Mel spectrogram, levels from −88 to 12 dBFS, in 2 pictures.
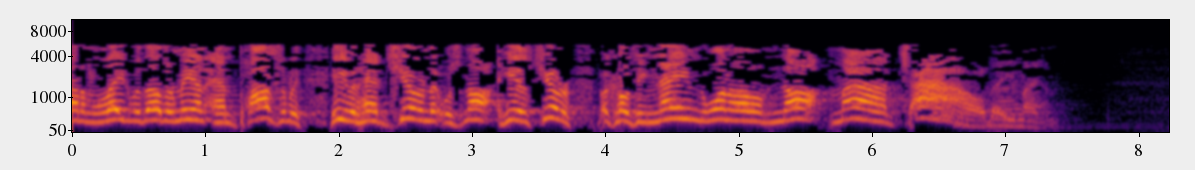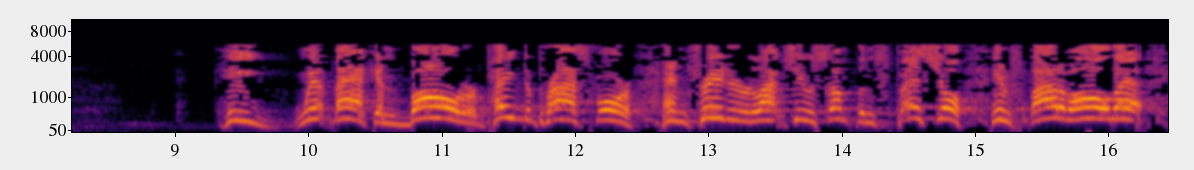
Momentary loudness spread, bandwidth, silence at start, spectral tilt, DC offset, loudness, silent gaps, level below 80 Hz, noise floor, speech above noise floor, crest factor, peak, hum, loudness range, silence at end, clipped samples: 12 LU; 6 kHz; 0 s; -6.5 dB/octave; under 0.1%; -16 LUFS; none; -72 dBFS; -69 dBFS; 53 dB; 14 dB; -2 dBFS; none; 8 LU; 0 s; under 0.1%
